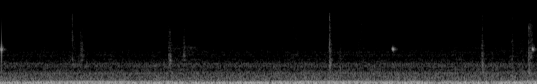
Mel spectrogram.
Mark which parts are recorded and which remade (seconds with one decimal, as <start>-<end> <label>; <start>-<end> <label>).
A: 0.0-1.5 recorded; 1.5-5.4 remade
